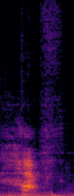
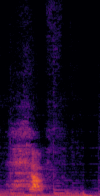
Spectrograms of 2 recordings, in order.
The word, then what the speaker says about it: half: A pronúncia correta dessa palavra em inglês americano é half, com um L mudo. Ignora que ele tá ali, tá? Half.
